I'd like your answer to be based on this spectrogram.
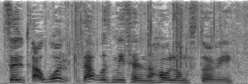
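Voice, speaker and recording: Expressive London woman interviewer, noise behind. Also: mid-range voice, fast. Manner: expressive, emphatic, repeats phrases. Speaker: interview host. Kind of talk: casual conversational interview.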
